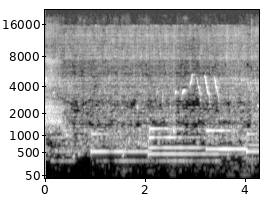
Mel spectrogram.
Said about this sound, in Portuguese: Ao seu redor, esses sons lindos. pássaros cantando, os sons da água.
